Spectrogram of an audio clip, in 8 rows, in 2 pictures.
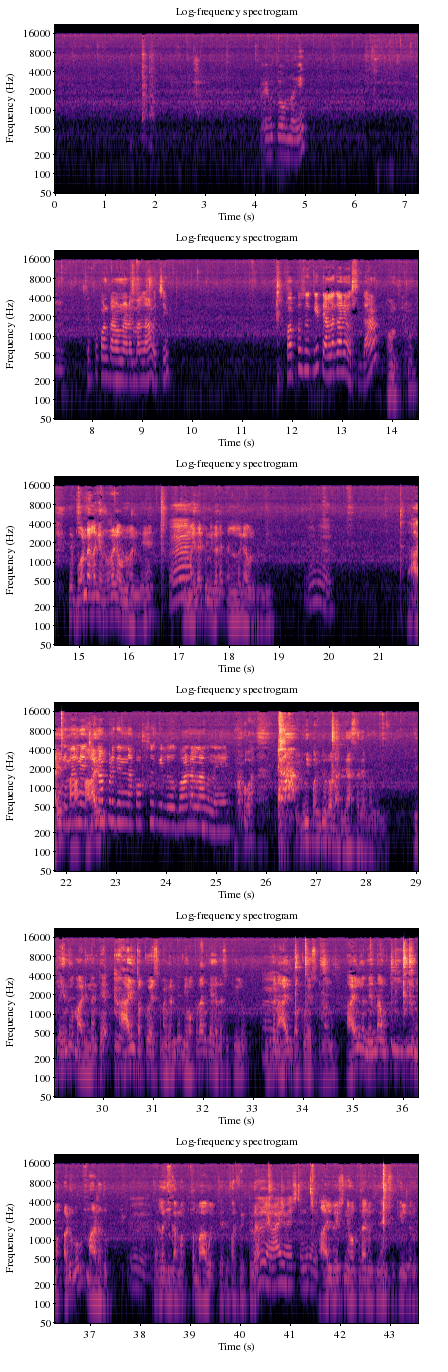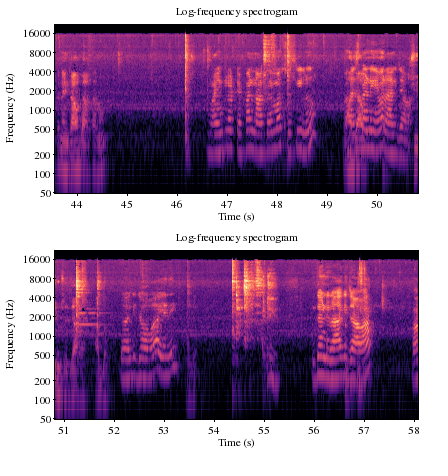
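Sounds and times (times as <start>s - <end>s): dumplings frying in oil: 0.0s - 58.0s
man murmuring: 16.8s - 17.5s, 33.2s - 33.7s
loud cough: 26.2s - 26.7s.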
